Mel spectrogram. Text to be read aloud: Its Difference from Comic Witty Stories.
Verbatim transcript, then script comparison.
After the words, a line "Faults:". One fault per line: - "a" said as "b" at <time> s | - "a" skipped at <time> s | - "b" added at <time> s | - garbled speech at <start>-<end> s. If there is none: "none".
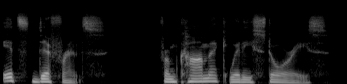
Its Difference from Comic Witty Stories.
Faults:
none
